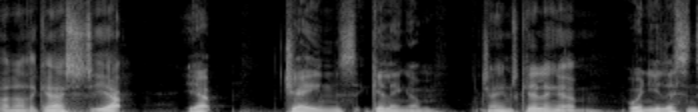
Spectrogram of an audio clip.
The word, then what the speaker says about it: Gillingham: was killing him or Gillingham yeah like the football club I'm still at 100 now you've said that it's it's killing him he said Gillian he said he did it's hard G yeah but now I've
